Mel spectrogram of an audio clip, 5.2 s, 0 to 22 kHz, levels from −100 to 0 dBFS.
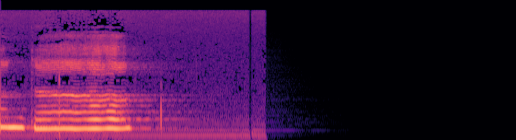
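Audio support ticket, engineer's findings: Loud pop at 0.59–0.61 s and 1.61–1.63 s, each a single spike a few dB above the audio, which continues underneath. Likely a voltage transient from a switch or driver glitch. Appears as a thin full-height stripe on the spectrogram.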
